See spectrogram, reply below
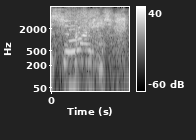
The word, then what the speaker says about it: سريج: ابوهم زي بعض ده النعمان وده ايه لكن الاول الراوي اسمه ايه الاولاني بالشين شريح بالشين والحاء المهمله والاخر بالسين والجيم الايه المعمى جمع سريج.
